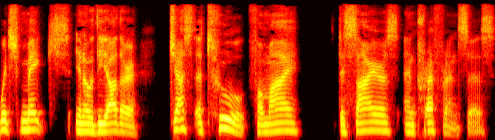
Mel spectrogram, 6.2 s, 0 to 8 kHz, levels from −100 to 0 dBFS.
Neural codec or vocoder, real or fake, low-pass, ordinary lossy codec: none; real; 7.2 kHz; MP3, 48 kbps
